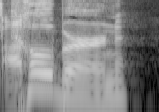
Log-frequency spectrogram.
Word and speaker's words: Cockburn: Coburn. But it's a lot like Kofi Coburn. It's spelled C-O-C-K-B-U-R-N.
